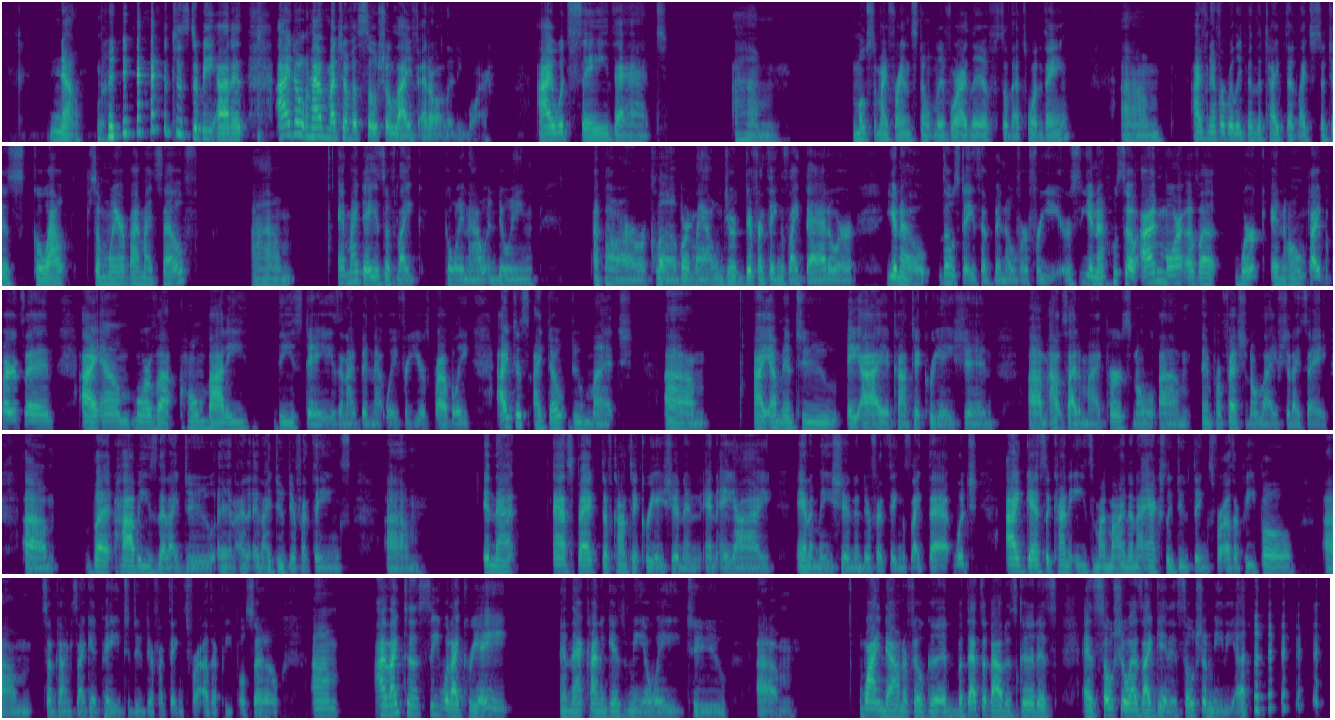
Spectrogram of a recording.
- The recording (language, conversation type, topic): English, unstructured, How do you recharge after a draining week?
- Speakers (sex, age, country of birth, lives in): female, 40-44, United States, United States; female, 45-49, United States, United States
- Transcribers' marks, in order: laugh; tapping; laughing while speaking: "know?"; other background noise; laugh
